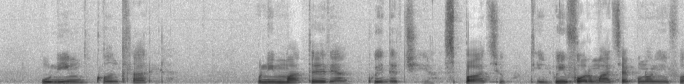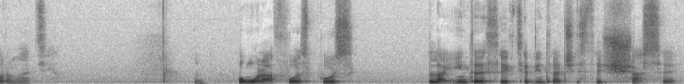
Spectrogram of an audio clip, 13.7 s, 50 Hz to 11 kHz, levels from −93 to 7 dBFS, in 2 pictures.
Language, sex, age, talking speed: Romanian, male, 40-59, 90 wpm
